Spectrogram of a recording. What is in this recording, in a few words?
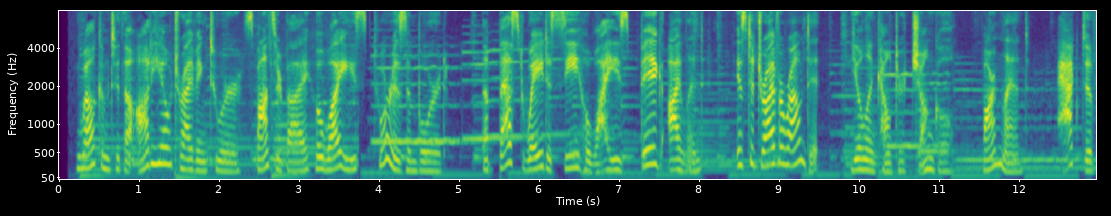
Narration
